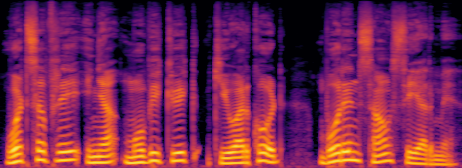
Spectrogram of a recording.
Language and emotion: Santali, neutral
